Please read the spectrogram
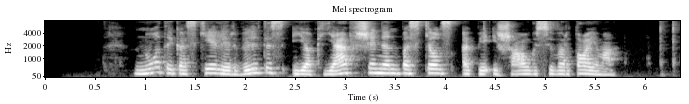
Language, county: Lithuanian, Vilnius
